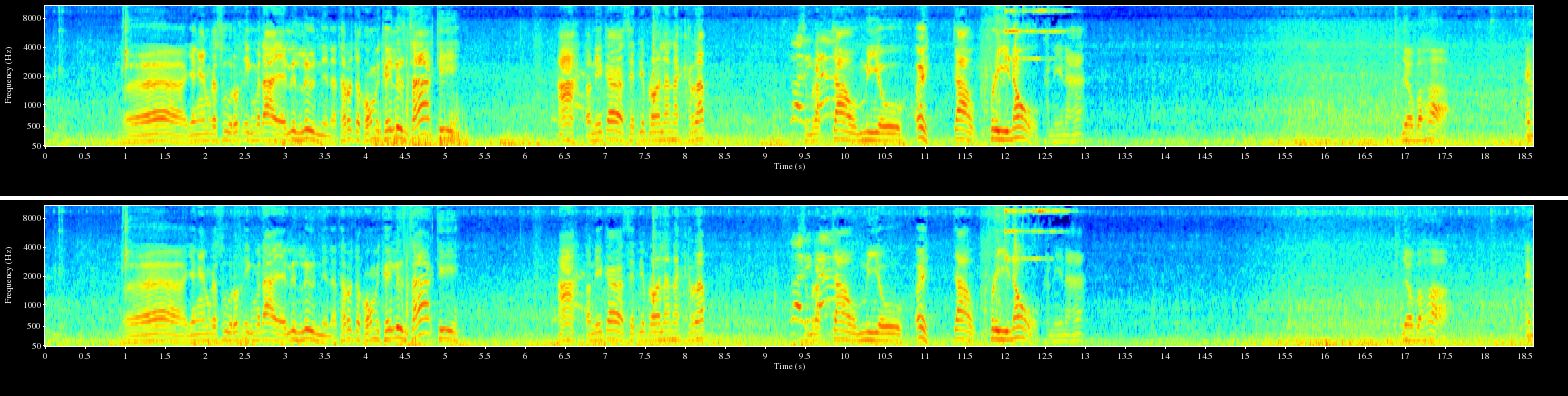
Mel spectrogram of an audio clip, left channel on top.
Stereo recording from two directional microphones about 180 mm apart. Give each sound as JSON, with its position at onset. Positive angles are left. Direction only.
{"t": 0.9, "sound": "speech", "side_deg": -5}
{"t": 6.4, "sound": "speech", "side_deg": -10}
{"t": 9.3, "sound": "speech", "side_deg": -10}
{"t": 17.0, "sound": "speech", "side_deg": 40}
{"t": 18.5, "sound": "speech", "side_deg": 30}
